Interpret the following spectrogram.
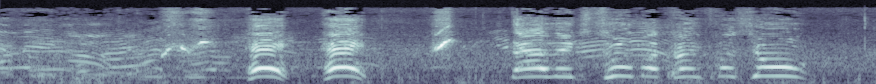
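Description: High-pitched shouting from girls' or young women's voices on a football pitch: two loud, sharply rising-and-falling calls, a short high squeal, then a quick string of clipped shouted syllables.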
